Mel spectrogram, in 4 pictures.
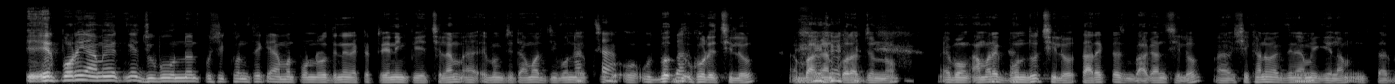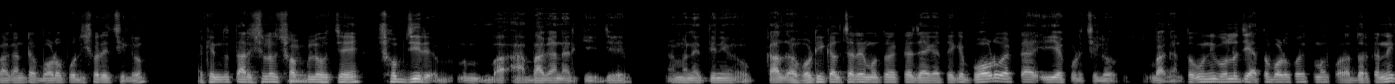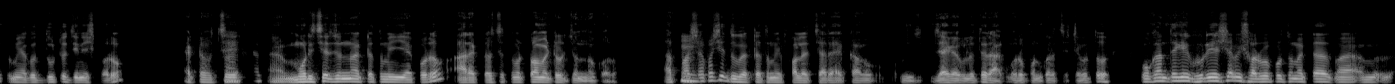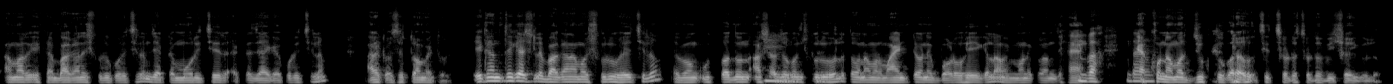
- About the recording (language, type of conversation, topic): Bengali, podcast, যদি আপনি বাগান করা নতুন করে শুরু করেন, তাহলে কোথা থেকে শুরু করবেন?
- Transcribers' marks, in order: laughing while speaking: "উদবদ্ধ"; "উদ্বুদ্ধ" said as "উদবদ্ধ"; chuckle; in English: "horticulture"; other background noise; laughing while speaking: "উচিত"; chuckle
